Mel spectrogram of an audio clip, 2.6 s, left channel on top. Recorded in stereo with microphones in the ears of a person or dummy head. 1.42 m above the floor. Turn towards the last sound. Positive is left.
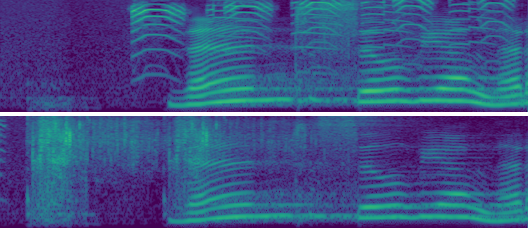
turn(degrees=15)  # may be behind; listen again after turning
